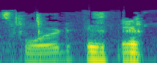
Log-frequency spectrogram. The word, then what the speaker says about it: sword: sword a sword no you don't pronounce the W if it's sword then why is there a w in there it's silent well why is it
